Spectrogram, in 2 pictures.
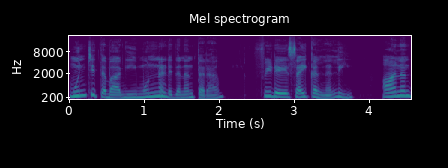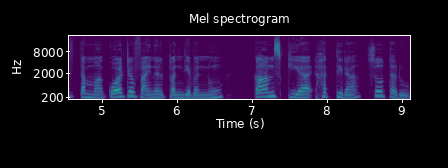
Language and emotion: Kannada, neutral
